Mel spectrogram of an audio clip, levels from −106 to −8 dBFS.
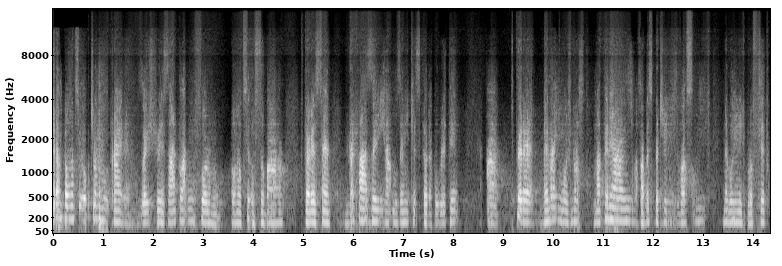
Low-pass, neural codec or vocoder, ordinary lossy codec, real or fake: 14.4 kHz; codec, 44.1 kHz, 0.9 kbps, DAC; Opus, 24 kbps; fake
